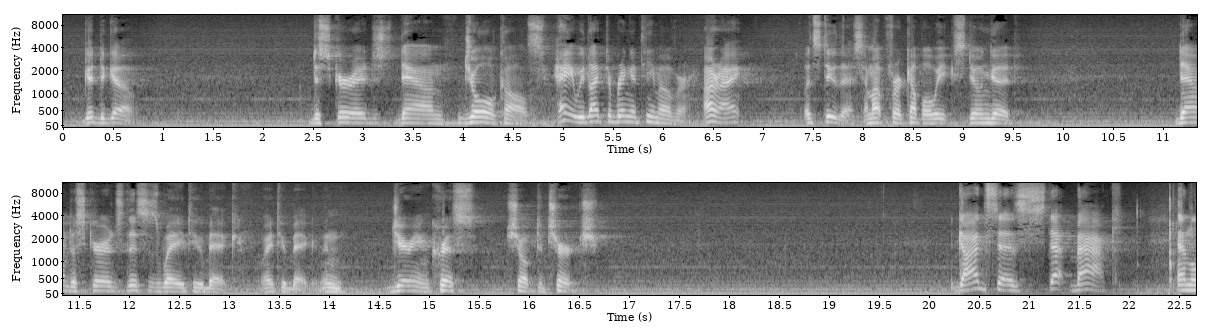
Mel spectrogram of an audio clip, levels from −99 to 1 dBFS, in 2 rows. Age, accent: 40-59, American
